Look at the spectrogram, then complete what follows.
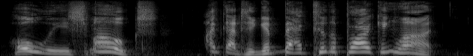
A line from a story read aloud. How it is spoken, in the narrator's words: he stopped mid-joke and screamed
